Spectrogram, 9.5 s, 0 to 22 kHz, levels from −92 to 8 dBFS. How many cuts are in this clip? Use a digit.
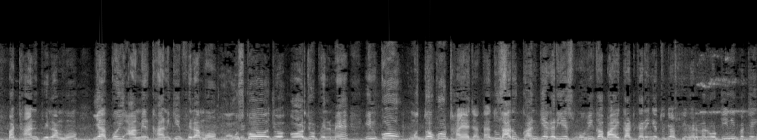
1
